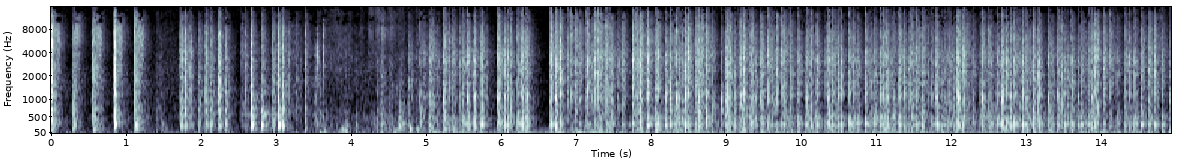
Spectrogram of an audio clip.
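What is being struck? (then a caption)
Printed cardboard box. Long white acrylic nails tap fast on the printed side of a glossy printed cardboard Yeti microphone box. A few separate sharp, hollow clicks open the clip, then it becomes a dense, continuous patter of dry, bright taps with almost no ring.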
